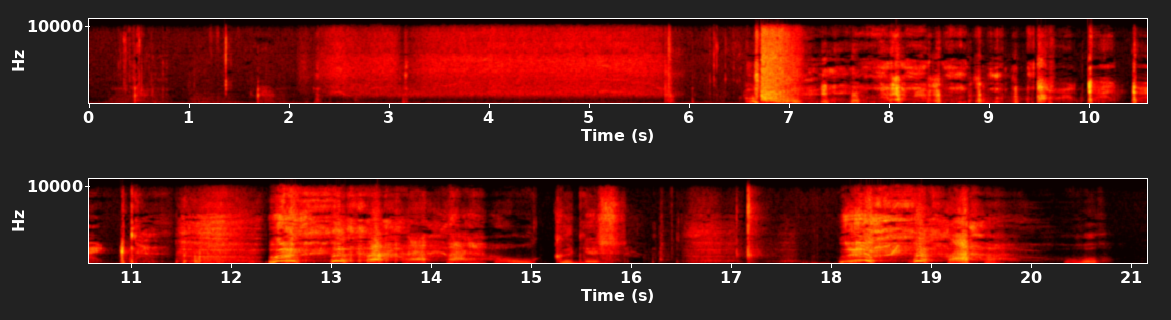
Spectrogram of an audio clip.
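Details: After a quiet start, an adult man breaks into a run of forceful, harsh coughs mixed with throat clearing and gagging sounds after tasting a mango-flavoured item.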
